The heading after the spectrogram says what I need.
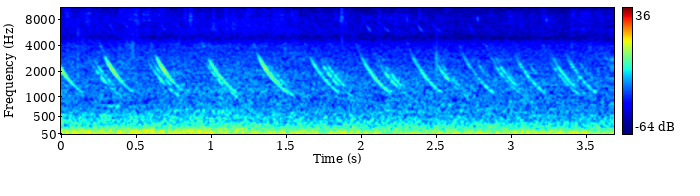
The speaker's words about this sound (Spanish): Y ya estamos en la calle, en Madrid. Caminando. El sonido, como de pajaritos, indica que el semáforo para peatones está en verde.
